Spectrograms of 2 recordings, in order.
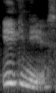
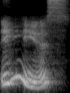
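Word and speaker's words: igneous: these sedimentary rocks now ignas is a clue in that word too it sounds like the word ignite so to ignite something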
